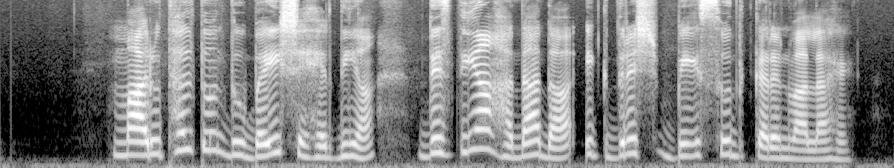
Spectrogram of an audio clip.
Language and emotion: Punjabi, happy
